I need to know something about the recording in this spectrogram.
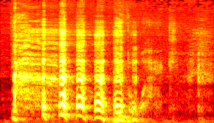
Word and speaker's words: bivouac: I know it's a real word because there's a YouTube video that showed me how to pronounce it. Bivouac.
